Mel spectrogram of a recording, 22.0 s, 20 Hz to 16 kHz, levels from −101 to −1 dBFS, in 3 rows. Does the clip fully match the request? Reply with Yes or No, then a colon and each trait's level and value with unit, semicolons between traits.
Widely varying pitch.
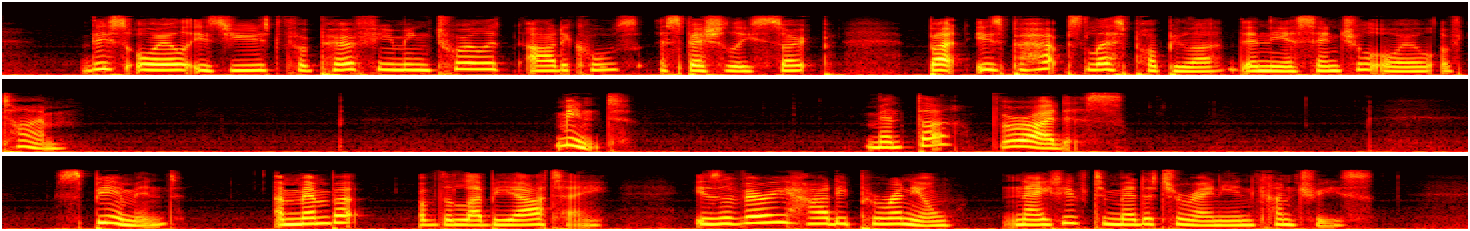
No: average, 3.1 semitones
